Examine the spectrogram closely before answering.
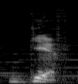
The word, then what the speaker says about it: gif: made a joke about gifts and gifs uh with the gift but that's a i can i say it with a hard g come at me i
